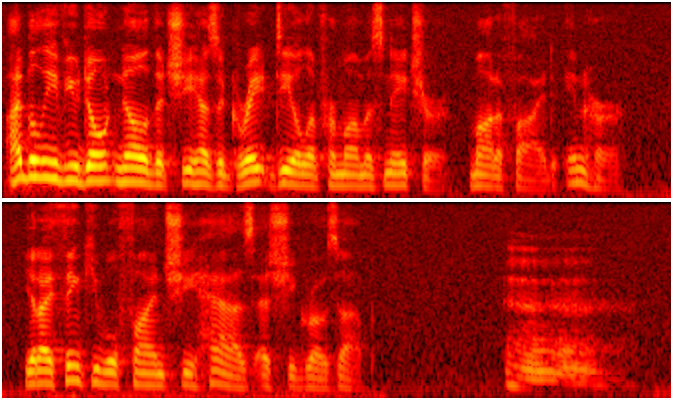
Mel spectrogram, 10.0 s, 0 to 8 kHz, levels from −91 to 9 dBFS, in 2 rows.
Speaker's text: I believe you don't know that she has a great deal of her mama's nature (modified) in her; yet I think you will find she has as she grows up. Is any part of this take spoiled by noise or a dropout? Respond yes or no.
yes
